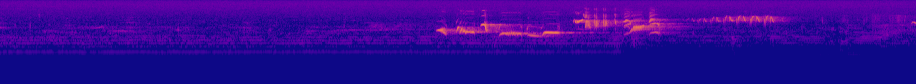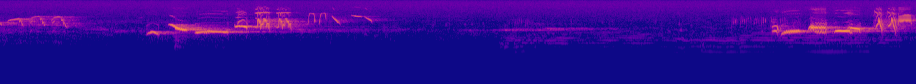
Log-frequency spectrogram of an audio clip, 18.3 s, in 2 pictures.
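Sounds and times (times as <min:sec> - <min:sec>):
common blackbird singing: 0:04.4 - 0:07.8, 0:10.6 - 0:13.0, 0:16.9 - 0:18.3.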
